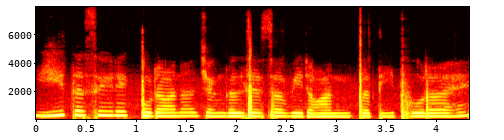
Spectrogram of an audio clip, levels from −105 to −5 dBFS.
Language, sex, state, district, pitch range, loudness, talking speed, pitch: Hindi, female, Jharkhand, Jamtara, 225-260 Hz, -19 LUFS, 150 wpm, 235 Hz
